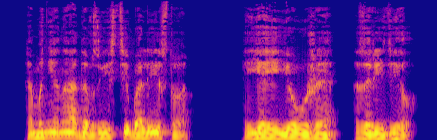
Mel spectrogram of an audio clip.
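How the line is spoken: Calm. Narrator (Russian): крыс спокойно ответил

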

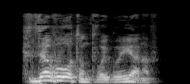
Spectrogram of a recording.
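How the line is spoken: Wry snort. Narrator (Russian): хмыкнула Татьяна

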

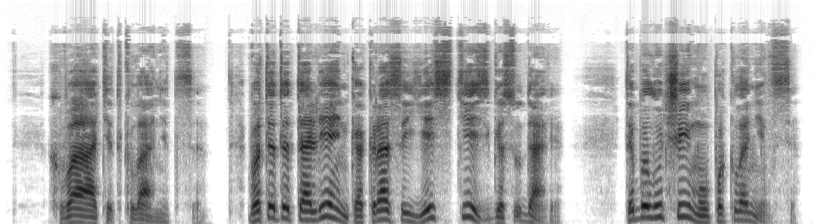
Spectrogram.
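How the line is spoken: Laughing. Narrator (Russian): Сунь-Укун, смеясь, сказал

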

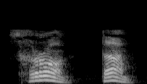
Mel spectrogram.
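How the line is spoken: Strained, exhausted words. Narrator (Russian): выдавил из себя, словно потратив на свои слова последние силы

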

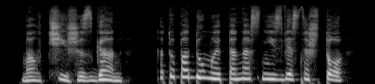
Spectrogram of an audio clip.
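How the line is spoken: Snapping retort. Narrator (Russian): огрызнулась Соня

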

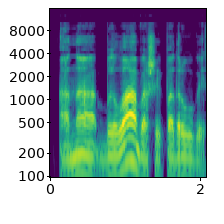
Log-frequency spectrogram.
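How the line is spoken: Very quiet. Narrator (Russian): сказал он очень тихо

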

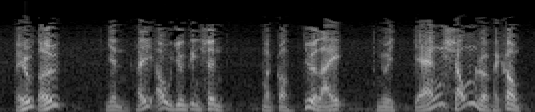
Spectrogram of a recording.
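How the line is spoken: Shouting. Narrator (Vietnamese): Cừu Thiên Nhận quát lên

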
